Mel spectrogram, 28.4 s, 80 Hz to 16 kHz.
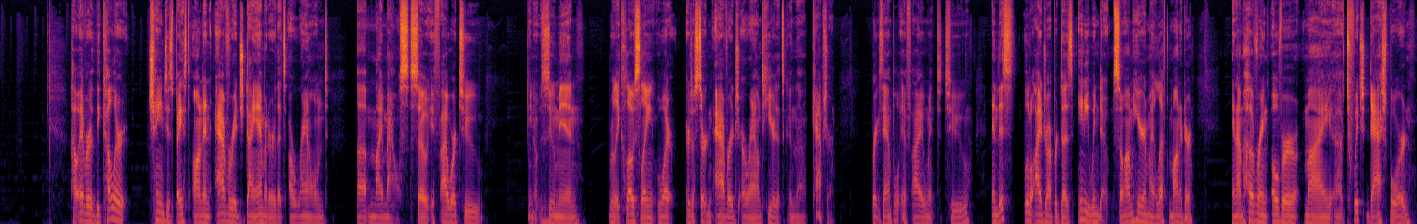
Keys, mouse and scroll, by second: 9.2 middle click, 10.5 scroll up 1, 15.7 scroll down 1, 19.1 middle click.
